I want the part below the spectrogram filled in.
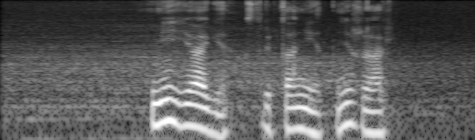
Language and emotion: Russian, sad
